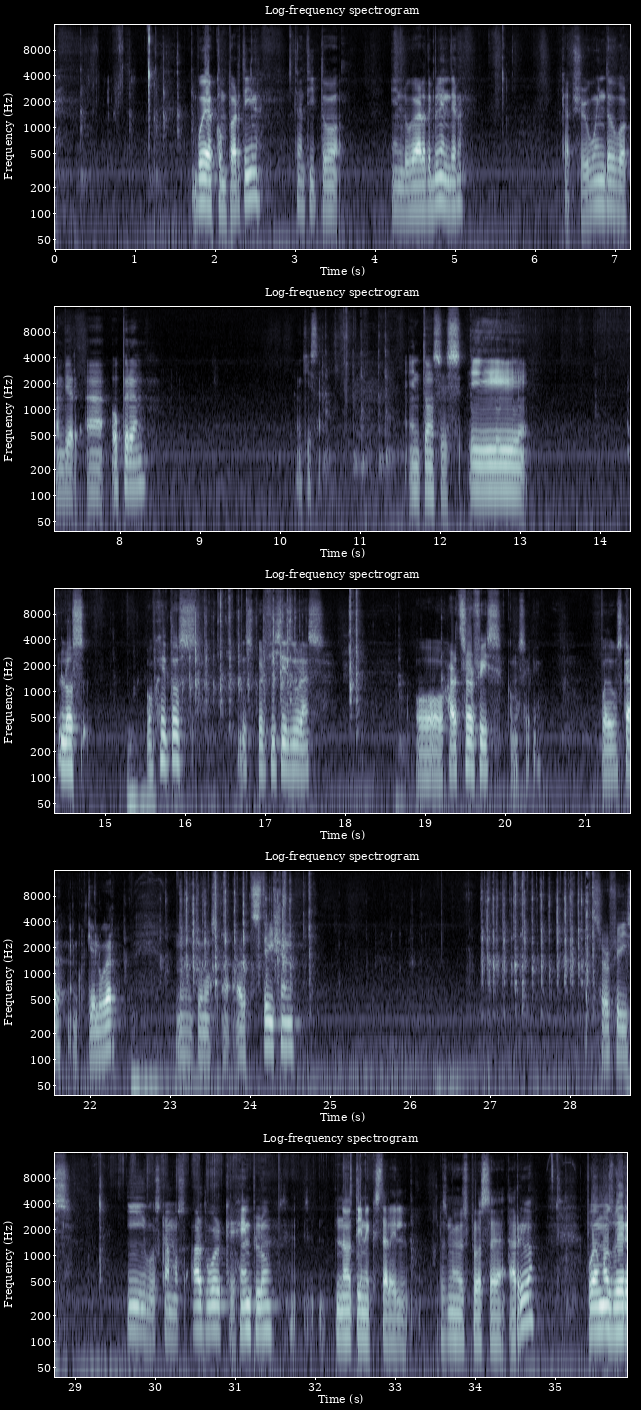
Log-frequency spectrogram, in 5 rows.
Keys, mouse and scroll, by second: 1.4 alt+Tab, 2.3 alt+click, 2.9 click, 6.1 click, 6.7 click, 9.8 click, 11.6 click, 14.9 click, 15.7-17.8 typing, 18.0 Return, 19.0 click, 20.9 ctrl+click, 22.2 ctrl+click, 22.9-24.8 typing, 26.1 click, 26.7-28.6 typing, 31.8 click, 33.2-34.5 scroll down 6.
